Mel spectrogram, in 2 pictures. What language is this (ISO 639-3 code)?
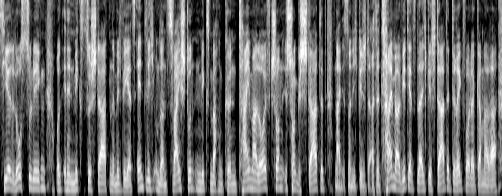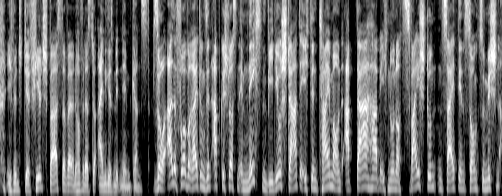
deu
